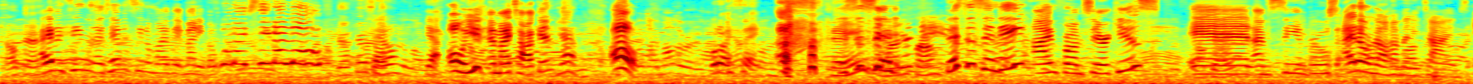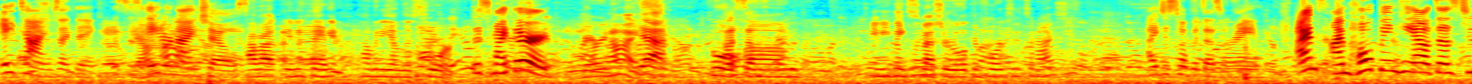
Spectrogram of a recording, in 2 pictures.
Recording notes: shares some audio he recorded while tailgating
